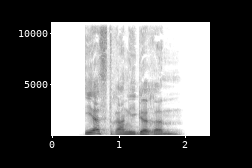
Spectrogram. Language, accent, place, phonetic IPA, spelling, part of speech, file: German, Germany, Berlin, [ˈeːɐ̯stˌʁaŋɪɡəʁəm], erstrangigerem, adjective, De-erstrangigerem.ogg
- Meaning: strong dative masculine/neuter singular comparative degree of erstrangig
